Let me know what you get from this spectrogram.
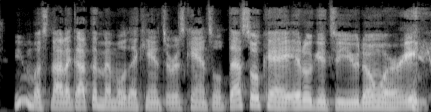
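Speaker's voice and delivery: plain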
